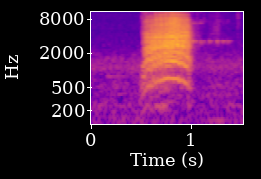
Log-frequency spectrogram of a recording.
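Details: Loud, rasping hiss-screech from a Eurasian eagle-owl, one broad harsh note of about half a second with a slightly arched tone, in otherwise quiet surroundings.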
